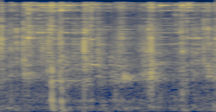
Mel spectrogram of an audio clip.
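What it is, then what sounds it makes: Set of metal keys (shaken). A set of metal keys, used to open the doors of homes and cars, is shaken by hand. It makes a bright, high jingling rattle of quick metallic clinks with almost no low end, and the clinks run together in a continuous jangle.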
